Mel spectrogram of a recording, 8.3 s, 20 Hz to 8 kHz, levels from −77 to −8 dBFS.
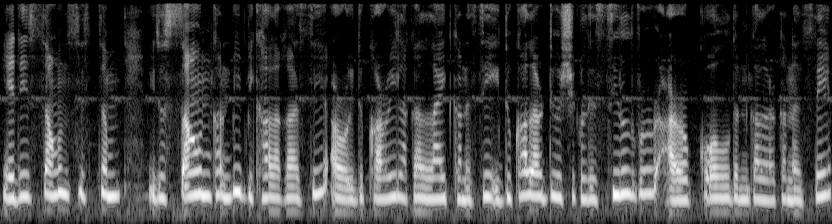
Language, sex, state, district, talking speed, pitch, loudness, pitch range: Nagamese, female, Nagaland, Dimapur, 200 wpm, 275 Hz, -19 LUFS, 245-300 Hz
